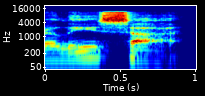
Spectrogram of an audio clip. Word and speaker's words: Elisa: Yes, see, because it can be anything, right? It could be Eliza, Elisa, Eliza, but you're Elisa.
